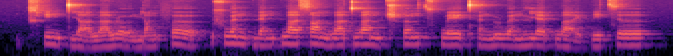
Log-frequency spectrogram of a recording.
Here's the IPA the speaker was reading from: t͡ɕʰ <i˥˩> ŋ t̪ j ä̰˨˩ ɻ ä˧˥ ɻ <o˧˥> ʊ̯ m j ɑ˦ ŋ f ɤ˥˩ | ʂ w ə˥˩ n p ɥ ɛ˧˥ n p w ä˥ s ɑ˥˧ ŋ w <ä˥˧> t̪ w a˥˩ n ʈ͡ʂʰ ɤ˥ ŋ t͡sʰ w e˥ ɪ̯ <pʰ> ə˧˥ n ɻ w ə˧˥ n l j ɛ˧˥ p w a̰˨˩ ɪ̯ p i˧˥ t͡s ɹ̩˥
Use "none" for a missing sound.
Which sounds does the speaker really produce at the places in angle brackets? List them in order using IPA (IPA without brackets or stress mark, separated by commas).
i˥˩, o̰˨˩, ä˥˧, t̪ʰ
